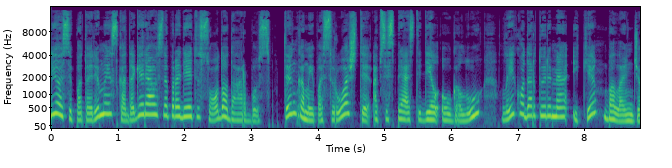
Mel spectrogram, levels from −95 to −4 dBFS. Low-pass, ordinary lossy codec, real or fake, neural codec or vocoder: 14.4 kHz; MP3, 64 kbps; real; none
